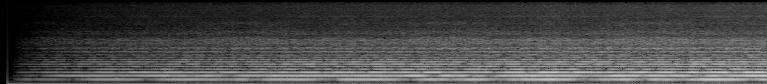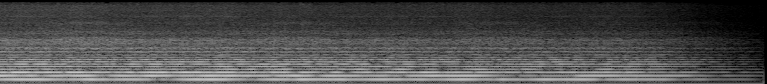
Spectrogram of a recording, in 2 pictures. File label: Strings; envelopes attack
